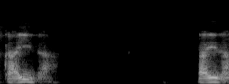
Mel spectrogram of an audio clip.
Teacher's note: diptongo pero como la está ahí es la más fuerte caída en este caso se rompe el diptongo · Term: hiato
